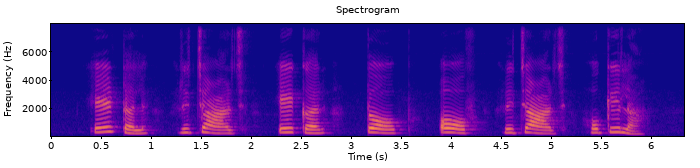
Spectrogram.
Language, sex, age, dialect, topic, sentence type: Magahi, female, 18-24, Western, banking, question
